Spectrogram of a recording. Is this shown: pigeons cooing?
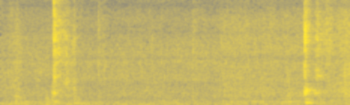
no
